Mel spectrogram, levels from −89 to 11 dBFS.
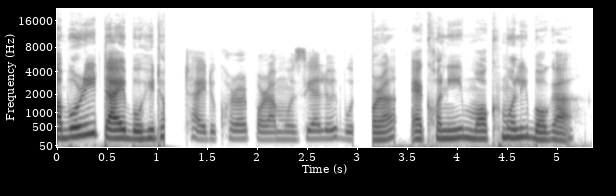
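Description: Just after "তাই বহি", at 1.07 s, a 200 ms gap appears and the speech returns duller and around 10 dB quieter, likely from the input switching to a poorer device. Until 3.16 s, before "পৰা এখনি", the spectrogram shows nothing above 7.6 kHz over a faint new noise floor, and the waveform shrinks.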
